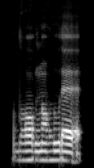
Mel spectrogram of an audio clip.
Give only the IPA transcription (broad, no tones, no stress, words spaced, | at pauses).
dʱɔɡnɔ̃ɦu ɾɛ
